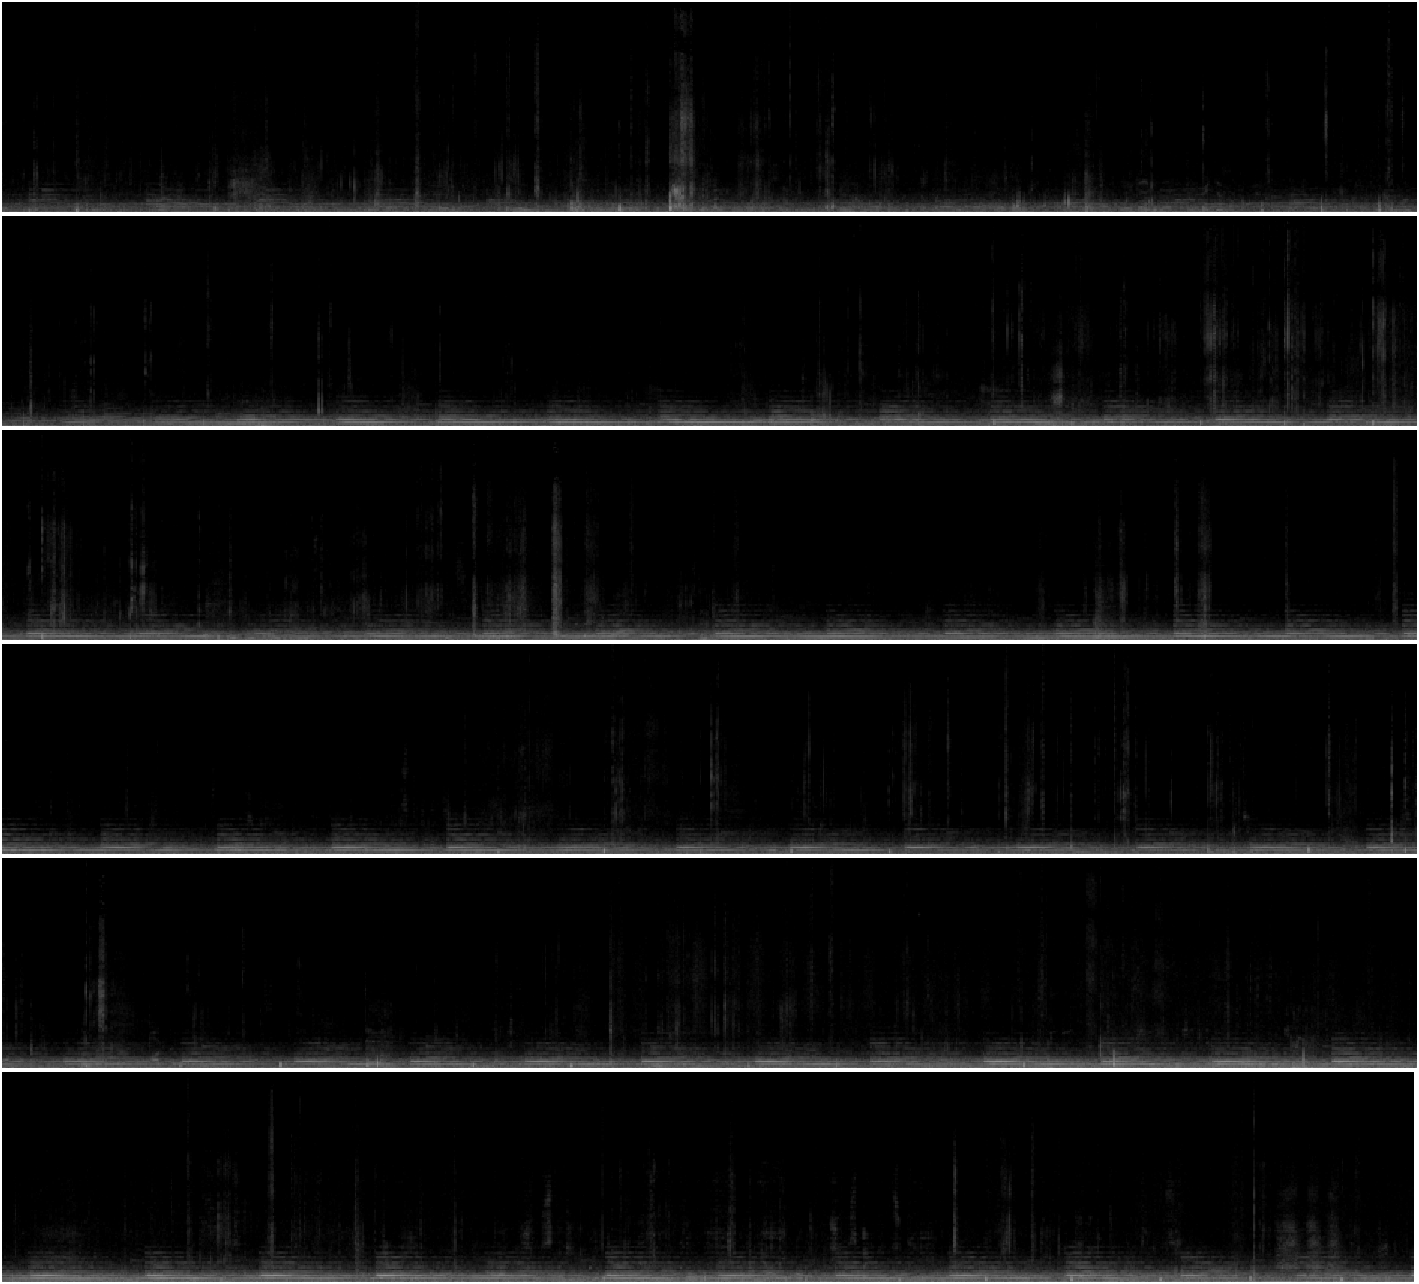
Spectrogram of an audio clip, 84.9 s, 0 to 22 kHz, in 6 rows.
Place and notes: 6.00pm bells and station atmosphere while waiting for a train. Cold January.
Brandenburg, Deutschland, 25 January 2012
